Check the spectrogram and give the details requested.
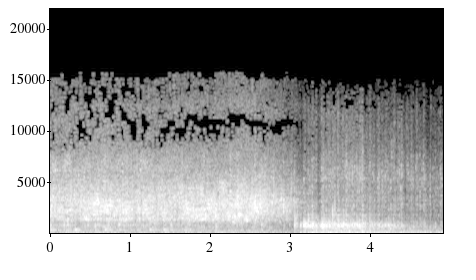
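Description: A pull-down kitchen faucet sprayer runs water over cranberries in a plastic colander. About three seconds in, the spray stops and the wet cranberries are tipped into a nonstick pan, tumbling in with a lower, irregular rustle that fades away.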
